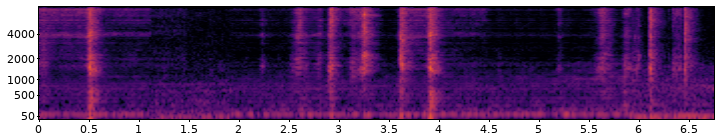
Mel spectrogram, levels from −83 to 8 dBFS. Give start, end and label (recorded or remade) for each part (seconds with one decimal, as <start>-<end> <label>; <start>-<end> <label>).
0.0-1.1 remade; 1.1-1.9 recorded; 1.9-5.9 remade; 5.9-6.8 recorded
